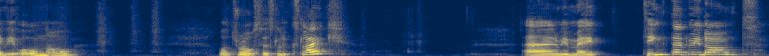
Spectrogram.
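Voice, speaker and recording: A Norwegian watercolor artist, a native speaker with a Norwegian accent, chats casually while painting at an indoor table during a demonstration. Her voice is medium-pitched, and she laughs often and pokes fun at herself. The clip was recorded on a phone.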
